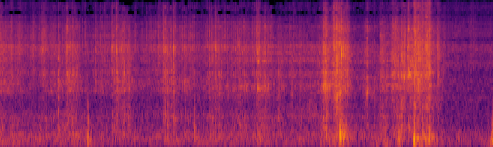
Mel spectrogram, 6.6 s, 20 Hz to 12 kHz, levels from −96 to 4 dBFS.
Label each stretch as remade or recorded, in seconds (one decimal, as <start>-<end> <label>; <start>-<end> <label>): 0.0-1.6 recorded; 1.6-2.1 remade; 2.1-3.5 recorded; 3.5-4.5 remade; 4.5-5.2 recorded; 5.2-6.6 remade

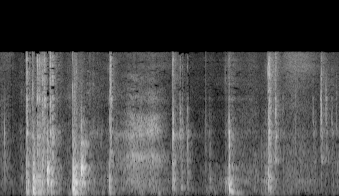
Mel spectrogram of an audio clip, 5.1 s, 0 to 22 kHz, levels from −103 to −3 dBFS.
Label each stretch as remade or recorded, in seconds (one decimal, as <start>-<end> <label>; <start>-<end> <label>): 0.0-3.0 recorded; 3.0-3.8 remade; 3.8-5.1 recorded

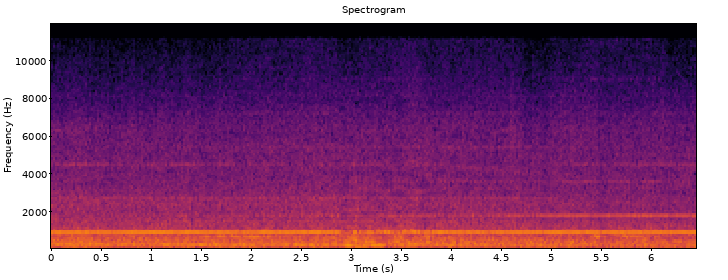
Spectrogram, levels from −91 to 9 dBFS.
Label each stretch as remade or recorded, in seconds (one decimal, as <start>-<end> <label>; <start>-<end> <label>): 0.0-2.9 recorded; 2.9-3.8 remade; 3.8-6.5 recorded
